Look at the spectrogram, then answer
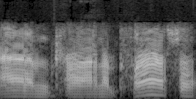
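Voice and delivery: very slow, deliberate, word-by-word delivery. Retelling a reply to his wife asking for the salt: Morgan Freeman voice. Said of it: "trying to kind of do a Morgan Freeman".

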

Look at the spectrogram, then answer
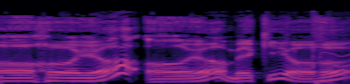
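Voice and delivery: silly cartoon character voice. Imitating the accent from a movie scene: Goofy voice. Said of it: "He's doing goofy".

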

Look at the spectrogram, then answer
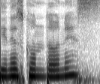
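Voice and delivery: telenovela-style voice, every S pronounced crisply. Retelling their own reply to him, in a telenovela voice pronouncing every s. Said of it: "Pronouncing all your S's".

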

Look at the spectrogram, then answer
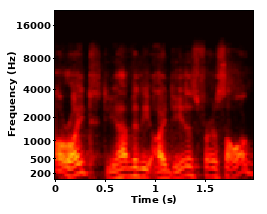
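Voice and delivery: put-on Liverpool accent. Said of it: "this is my Beatles accent".

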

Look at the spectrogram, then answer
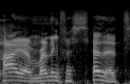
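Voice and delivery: unconvincing, bad put-on American accent. Mocking an actor's accent in a movie: imitating Ralph Fiennes's American accent. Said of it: "His accent's like".

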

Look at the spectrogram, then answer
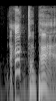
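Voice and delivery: put-on olde-timey old English voice. Saying a plural word in a put-on voice: old English voice. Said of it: "What was that voice?".

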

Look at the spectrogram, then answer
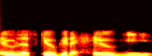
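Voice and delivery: imitated Philadelphia accent. Describing people one town south, the speaker imitates a Philadelphia accent. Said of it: "that weird kind of Philadelphia, Delmarva".

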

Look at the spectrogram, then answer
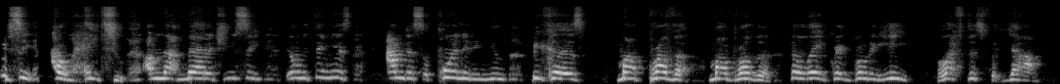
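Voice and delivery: put-on character voice, taunting, calling out. Imitating a wrestler taking over a faction: Bray Wyatt impression. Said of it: "I'm gonna do my Bray Wyatt impression".

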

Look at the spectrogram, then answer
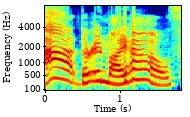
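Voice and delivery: very high, loud, frantic, panicked goblin shriek. Retelling a movie scene where rocks break into a goblin's house: imitating a panicked goblin scream. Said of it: "and he screams".

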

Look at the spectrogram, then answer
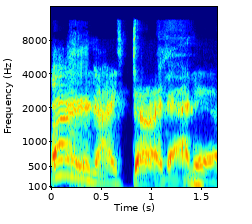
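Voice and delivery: swooping, creaky, rough janitor voice with swinging pitch. Imitating the janitor's voice when he's first in: William Sadler's janitor. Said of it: "his voice when, when he's first in".

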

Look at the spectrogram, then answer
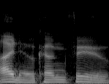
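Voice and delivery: dumb, dopey, dim movie-star voice. Asked to say something dumb as in an early movie, do a dumb Keanu Reeves impression. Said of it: "say something dumb like Keanu Reeves would".

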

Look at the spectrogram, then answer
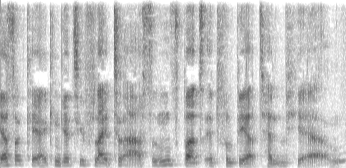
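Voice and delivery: put-on German accent. Retelling the help center girl's offer of a late flight: German accent. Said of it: "Was that German?".

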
